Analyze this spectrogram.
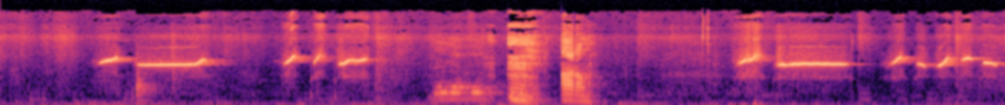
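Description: A parrot gives short, high whistles and chirps close by.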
